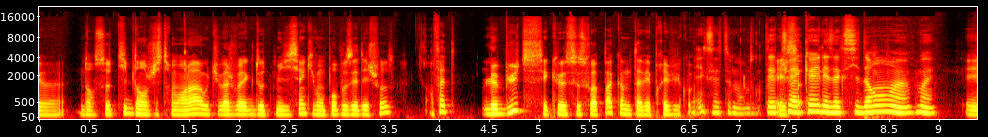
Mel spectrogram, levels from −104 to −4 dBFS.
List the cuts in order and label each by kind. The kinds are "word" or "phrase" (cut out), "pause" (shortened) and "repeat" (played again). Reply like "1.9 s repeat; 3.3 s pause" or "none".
none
